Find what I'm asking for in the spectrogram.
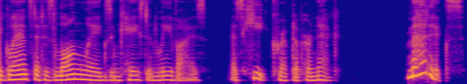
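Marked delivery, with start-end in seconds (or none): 5.4-6.2 a startled high squeak; squeaked name. A narrator's reading. Woman startled to see her ex, squeaking. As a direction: squeak his name in shock. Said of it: "she squeaked".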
